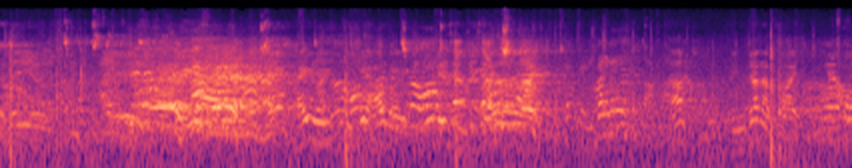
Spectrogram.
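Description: A football kicked hard on a painted hard court, a sharp thud right at the start, followed by a few more ball knocks, with players and onlookers shouting throughout.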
